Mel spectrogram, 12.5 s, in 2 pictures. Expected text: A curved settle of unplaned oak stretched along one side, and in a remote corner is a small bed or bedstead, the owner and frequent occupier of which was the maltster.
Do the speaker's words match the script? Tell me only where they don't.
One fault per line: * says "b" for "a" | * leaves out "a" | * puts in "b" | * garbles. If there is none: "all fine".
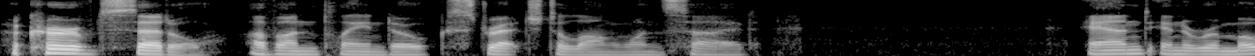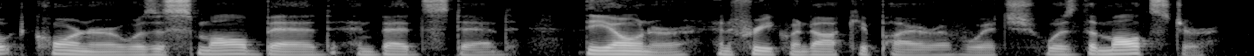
* says "was" for "is"
* says "and" for "or"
